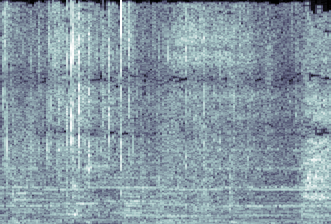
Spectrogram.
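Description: Thick blended gazpacho pouring from a blender jug into a bowl, a soft steady liquid pour, with background music underneath.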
